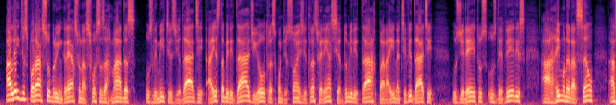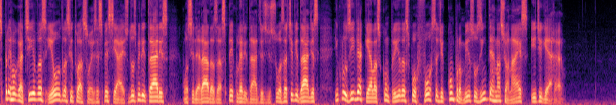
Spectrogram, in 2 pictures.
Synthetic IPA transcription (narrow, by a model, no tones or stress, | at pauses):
ɐlejd͡ʒispoɾaɾsobɾɪʊĩɡɾɛsʊnɐsfoɾsɐza̰ɾmad̪ɐs | ʊzlimit͡ʃɪzd͡ʒɪid̪ad͡ʒɪʔɐ̰est̪abilid̪ad͡ʒɪɪowt̪ɾɐskõd͡ʒisõj̃zd͡ʒɪt̪ɾɐ̃sfeɾẽsiɐd̪ʊmilit̪aɾpaɾɐinat͡ʃivid̪ad͡ʒɪ | ʊzd͡ʒiɾejt̪ʊzʊzd̪eveɾɪs | ɐ̰hemuneɾa̰sɐ̃w̃ | ɐspɾeɦoɡat͡ʃivɐzɪ̰owt̪ɾɐsːit̪uasõj̃zespesiajzd̪ʊzmilit̪aɾɪs | kõsid̪eɾad̪ɐzɐspekuliaɾid̪ad͡ʒɪzd͡ʒɪsuɐzat͡ʃivid̪ad͡ʒɪsĩkluzivɪakɛlɐskũmpɾid̪ɐspoɾfoɾsɐd͡ʒɪkõpɾomisʊzĩnt̪eɾnasio̰najzɪd͡ʒɪɡɛ̰hɐ̰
